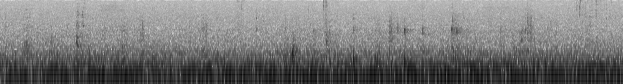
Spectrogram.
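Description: A person chewing a mouthful of tender chicken curry: faint, scattered wet mouth clicks and smacks over a steady low hum.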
